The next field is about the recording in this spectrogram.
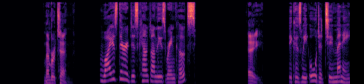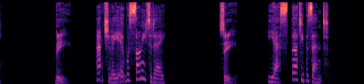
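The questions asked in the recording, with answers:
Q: Why is there a discount on these raincoats?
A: A: Because we ordered too many.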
